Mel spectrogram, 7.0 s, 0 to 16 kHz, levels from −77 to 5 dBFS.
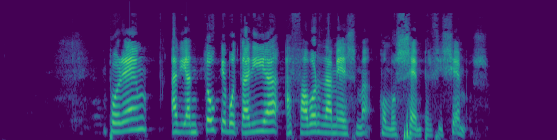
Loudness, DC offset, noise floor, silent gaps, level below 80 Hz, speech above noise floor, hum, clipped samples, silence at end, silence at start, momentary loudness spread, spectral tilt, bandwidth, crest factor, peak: -16 LUFS; under 0.1%; -81 dBFS; none; -52 dBFS; 63 dB; none; under 0.1%; 0.9 s; 1.4 s; 15 LU; -2.5 dB/octave; 11.5 kHz; 20 dB; 0 dBFS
